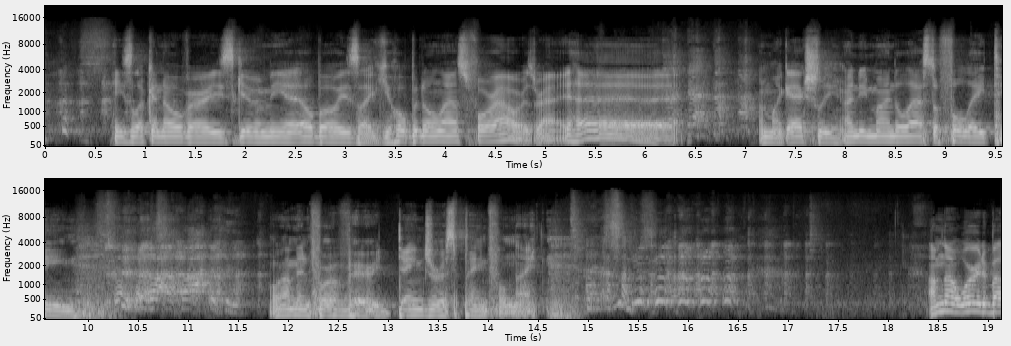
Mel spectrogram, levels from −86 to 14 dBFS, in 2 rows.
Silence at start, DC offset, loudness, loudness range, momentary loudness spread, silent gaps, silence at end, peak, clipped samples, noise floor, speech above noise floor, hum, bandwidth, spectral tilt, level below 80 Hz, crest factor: 0 s; under 0.1%; -18 LUFS; 8 LU; 12 LU; none; 0 s; 0 dBFS; under 0.1%; -46 dBFS; 29 dB; none; 15.5 kHz; -4 dB/octave; -52 dBFS; 18 dB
